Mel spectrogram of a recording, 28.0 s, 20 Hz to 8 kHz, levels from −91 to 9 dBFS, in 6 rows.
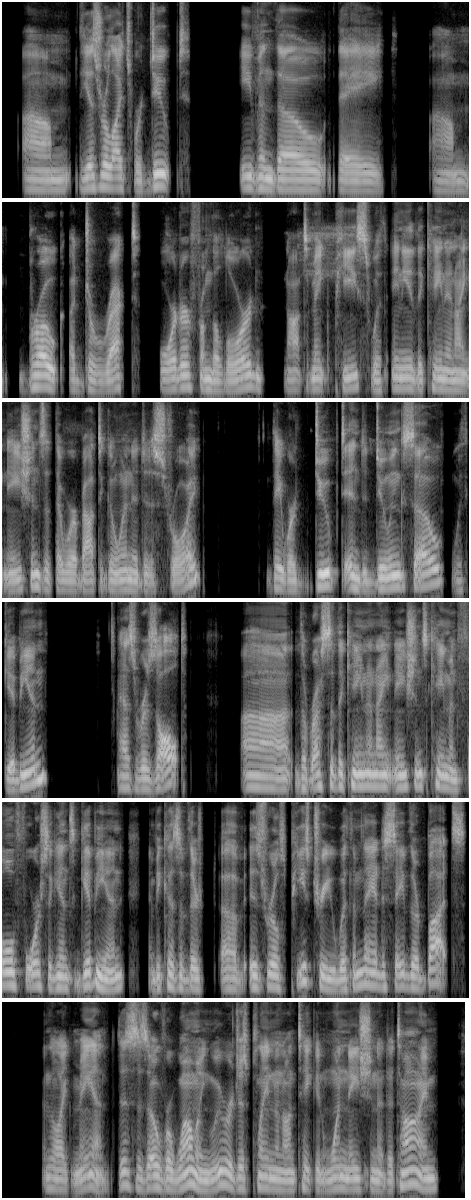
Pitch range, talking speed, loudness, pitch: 105-135 Hz, 200 wpm, -19 LUFS, 120 Hz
